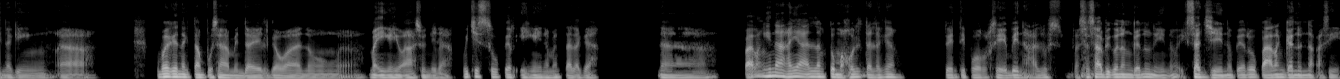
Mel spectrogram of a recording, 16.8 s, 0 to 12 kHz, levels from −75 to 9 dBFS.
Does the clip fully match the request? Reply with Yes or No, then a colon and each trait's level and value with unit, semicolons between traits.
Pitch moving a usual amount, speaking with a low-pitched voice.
Yes: average, 4.0 semitones; very low, 90 Hz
